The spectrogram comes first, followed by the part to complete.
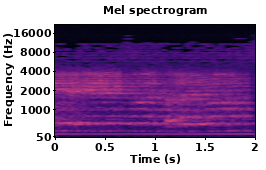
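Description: Devotional chanting sung to a slow, wavering melody over a steady held drone.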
